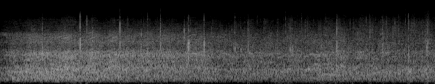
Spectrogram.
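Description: A large theatre audience applauding and laughing. It breaks out suddenly, with dense clapping, and eases off slightly toward the end.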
